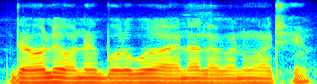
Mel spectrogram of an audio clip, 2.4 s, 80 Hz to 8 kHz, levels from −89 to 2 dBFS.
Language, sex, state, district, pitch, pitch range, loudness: Bengali, male, West Bengal, Cooch Behar, 115 Hz, 110-120 Hz, -15 LUFS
